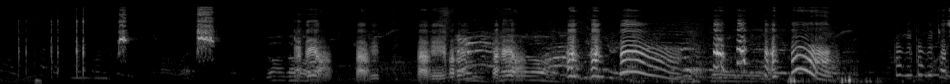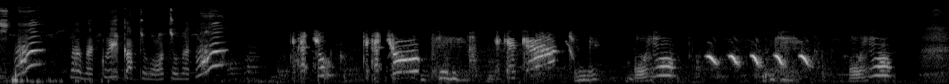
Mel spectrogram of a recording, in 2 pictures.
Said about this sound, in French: Euh, donc l'oiseau en question est un martin triste qui est proche du ménat euh, qu'on appelle aussi le merle des Indes, et il est capable de vocalisation.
